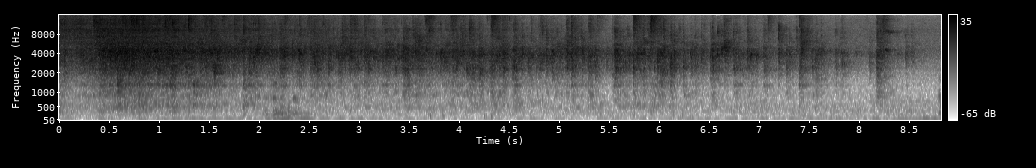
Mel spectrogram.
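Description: Mustard seeds dropped into hot oil, a burst of loud hissing sizzle that settles into a steady crackle with sharp popping spatters, close up and without speech.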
